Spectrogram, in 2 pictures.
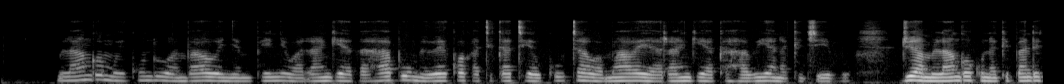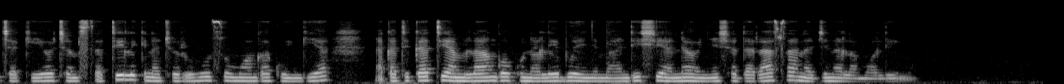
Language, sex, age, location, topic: Swahili, female, 18-24, Mombasa, education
